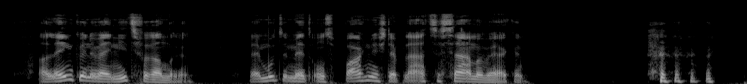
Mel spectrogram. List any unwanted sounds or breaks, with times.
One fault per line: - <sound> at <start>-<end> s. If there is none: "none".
- laugh at 6.5-7.2 s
